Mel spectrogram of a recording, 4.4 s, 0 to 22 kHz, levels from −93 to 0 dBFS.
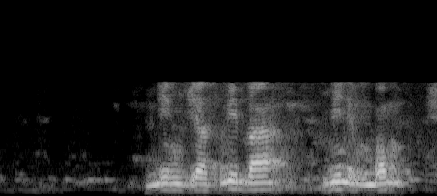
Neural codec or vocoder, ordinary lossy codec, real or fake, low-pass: codec, 16 kHz, 2 kbps, FreqCodec, larger model; AAC, 16 kbps; fake; 7.2 kHz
